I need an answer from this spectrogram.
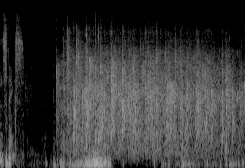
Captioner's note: applause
